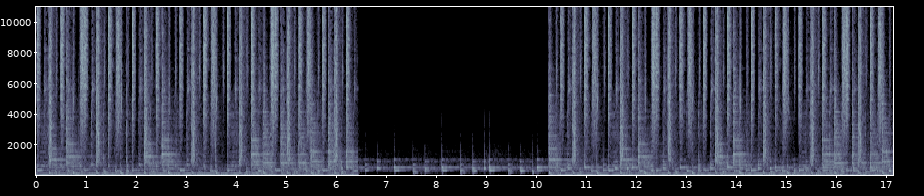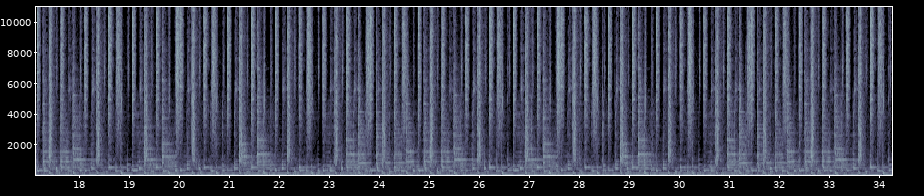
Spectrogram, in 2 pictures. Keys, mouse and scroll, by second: 0.3 space, 0.4 ctrl++, 0.6 ctrl++, 0.7 ctrl++, 1.2 space, 4.1 shift+click, 11.5 ctrl+-, 11.7 ctrl+-, 11.8 ctrl+-, 12.0 ctrl+-, 13.7 ctrl+d, 14.1 ctrl+d, 14.4 ctrl+d, 14.5 ctrl+d, 15.0 ctrl+-, 15.0 d, 16.0 ctrl+d, 19.1 space, 21.9 ctrl+space, 22.0 ctrl+click, 23.1 ctrl+-, 23.2 ctrl+-, 32.7 ctrl+-, 33.8 ctrl++.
